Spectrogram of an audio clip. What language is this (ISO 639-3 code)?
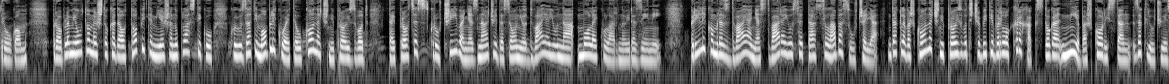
hrv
